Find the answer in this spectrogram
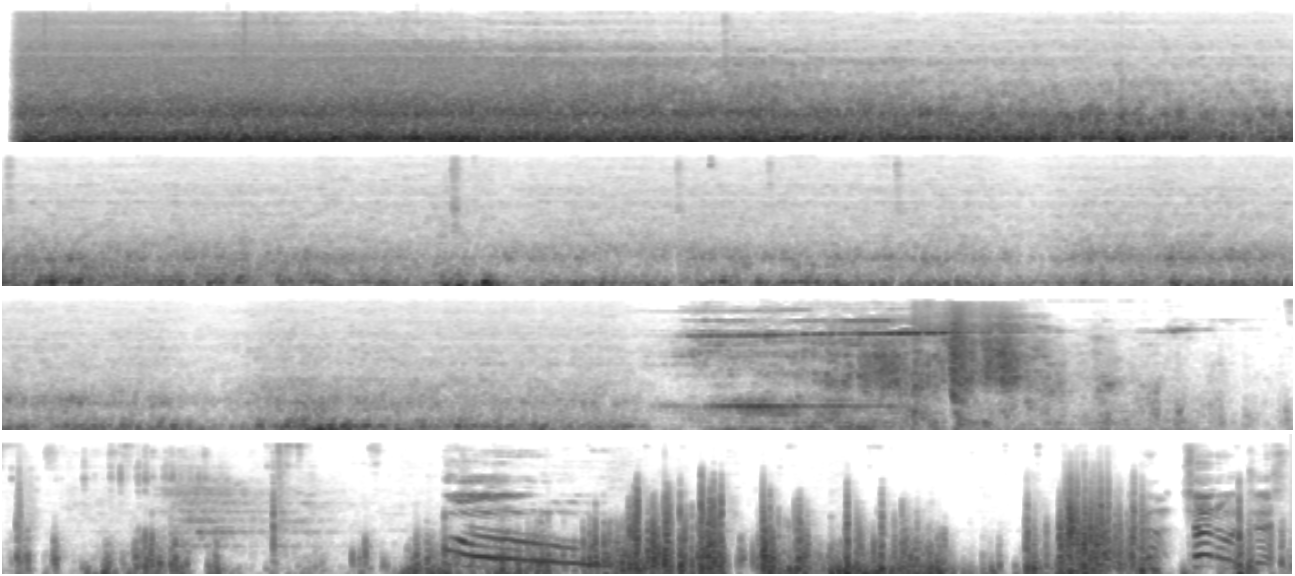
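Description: Road noise of a vehicle driving through a road tunnel, loudest at the start and fading away over about eight seconds. Later come short whooshing, clicking sounds and falling pitch glides.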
